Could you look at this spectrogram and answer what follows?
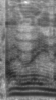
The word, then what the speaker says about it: eirene: Irene, it's spelled like Irene. E-I-R-E-N-E.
